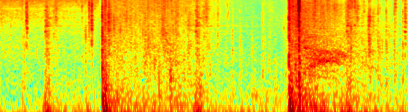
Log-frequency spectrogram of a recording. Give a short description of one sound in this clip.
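Loud rifle shots crack and echo.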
